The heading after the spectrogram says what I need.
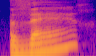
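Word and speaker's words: vert: Feminine rou remember rou ver so masculine form don't pronounce the final T ver feminine form ver so listen carefully I don't say t but it's t ver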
